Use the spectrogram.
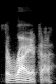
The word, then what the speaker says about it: Theriaca: friday said it perfectly it's like metallica where you emphasize that second syllable thorica and so that'll help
